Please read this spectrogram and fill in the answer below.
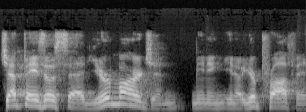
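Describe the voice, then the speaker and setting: Lively in intonation, a man with an American accent talks at a fairly quick pace. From US West Coast, Ventura County near Los Angeles. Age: 30s. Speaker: entrepreneur and author. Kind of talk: interview.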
